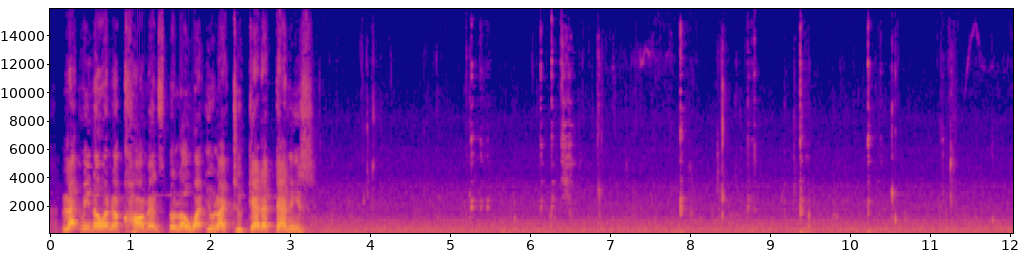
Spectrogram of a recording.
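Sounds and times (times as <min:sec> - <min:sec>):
quiet chewing: 0:03.8 - 0:12.0
fork clinking on ceramic plate: 0:05.2 - 0:05.6.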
